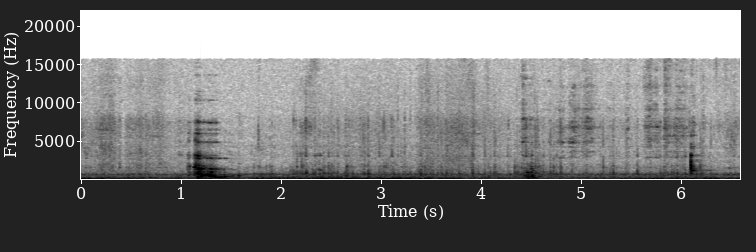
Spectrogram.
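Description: Quiet kitchen handling of an enamel saucepan of rice: the lid lifted off and the rice stirred with a wooden spoon. Two brief louder sweeping sounds come about a second in and again about four and a half seconds in, over a low steady hum.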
